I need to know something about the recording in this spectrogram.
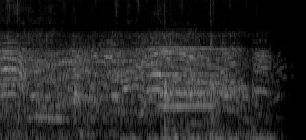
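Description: Several voices calling and talking over one another, none clear enough to make out, over a steady low rumble.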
